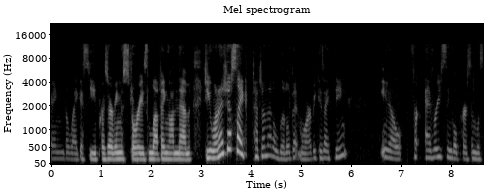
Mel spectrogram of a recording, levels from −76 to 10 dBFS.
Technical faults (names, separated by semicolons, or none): automatic gain rising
